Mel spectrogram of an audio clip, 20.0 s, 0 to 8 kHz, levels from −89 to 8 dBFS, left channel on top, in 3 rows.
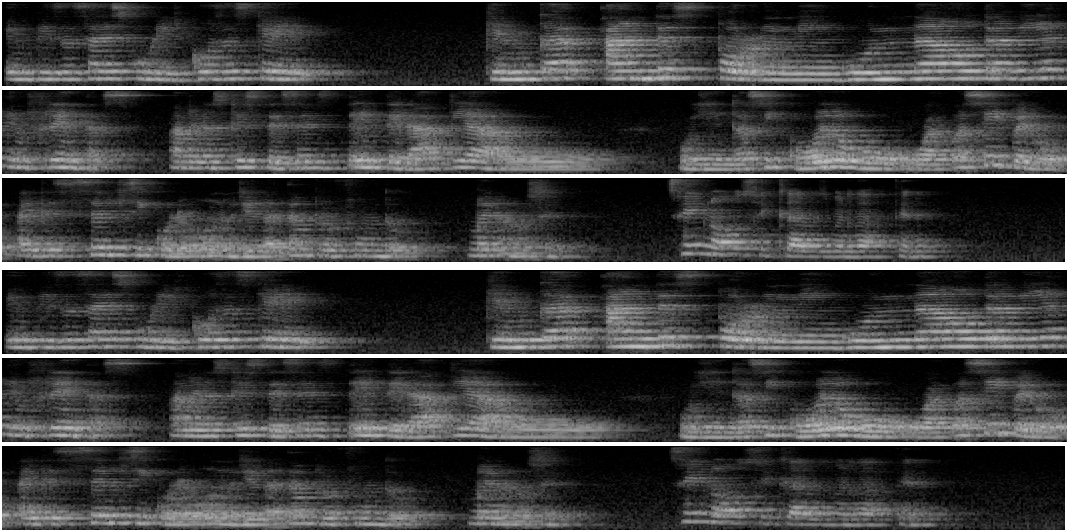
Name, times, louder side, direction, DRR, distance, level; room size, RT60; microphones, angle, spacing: voice 1, 0.0-1.9 3.0-7.3 7.7-10.4 10.9-15.9 16.2-16.8, equal, 20° left, -5 dB, 0.9 m, -23 dB
voice 2, 17.5-19.1, left 4 dB, 85° left, 2 dB, 0.5 m, -28 dB
3.3 x 3.0 x 2.5 m, 0.75 s
head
